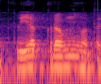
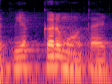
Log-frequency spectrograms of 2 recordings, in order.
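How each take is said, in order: First: क्रियाक्रम ending in "kram", r straight after k; wrong form. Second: क्रियाकर्म ending in "karm", vowel before the r; correct form. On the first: Teacher rejects the error, क्रियाक्रम ending in kram. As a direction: run k and r together in क्रियाक्रम. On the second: Teacher gives the answer, क्रियाकर्म ending in karm. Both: Shown as a demonstration.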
